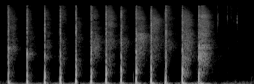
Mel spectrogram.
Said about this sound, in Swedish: jag vill bara ge ah. dig en ah. stor applåd ett ögonblick.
